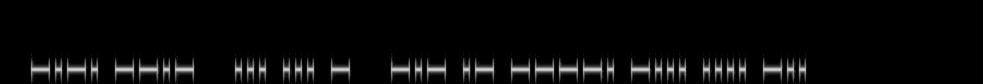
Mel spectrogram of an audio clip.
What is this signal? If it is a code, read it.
Morse code, heard as a keyed tone, about 20 wpm, 700 Hz. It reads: CQ SST KA9BHD
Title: K1USN SST QSO Practice - 20wpm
